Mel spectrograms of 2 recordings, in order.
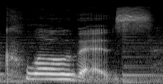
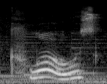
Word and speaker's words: clothes: Did you hear clothes or clothes? You heard the second one, but really that's not correct. Instead, when we speak in fast English, we often pronounce clothes a lot like close the door.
